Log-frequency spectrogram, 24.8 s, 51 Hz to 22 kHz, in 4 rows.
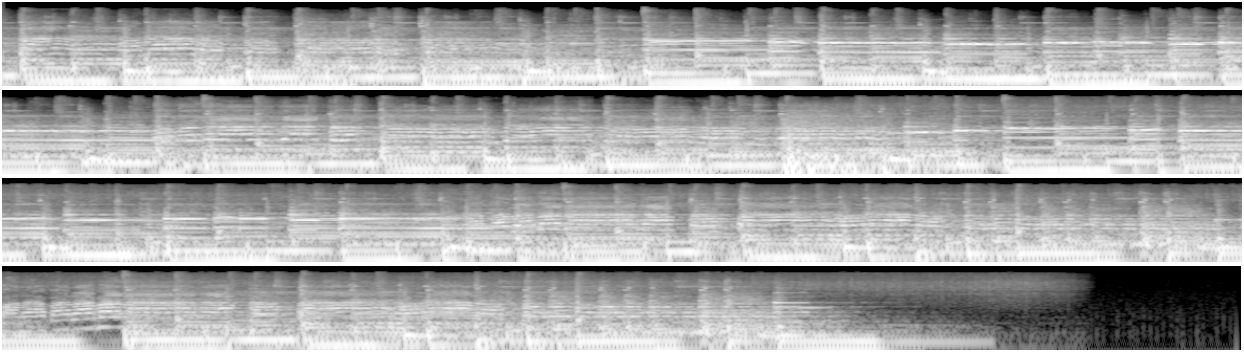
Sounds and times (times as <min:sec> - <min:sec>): Male singing: 0:00.0 - 0:02.8, 0:07.0 - 0:11.0, 0:14.6 - 0:22.4
Music: 0:00.0 - 0:23.4.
